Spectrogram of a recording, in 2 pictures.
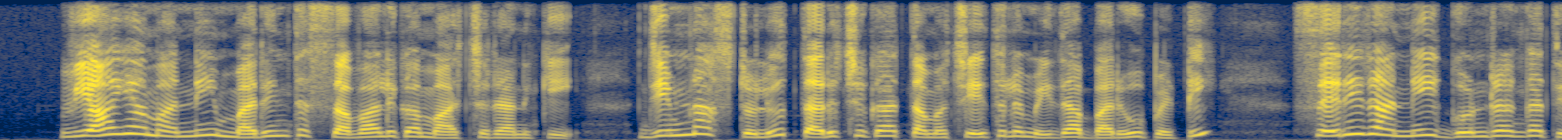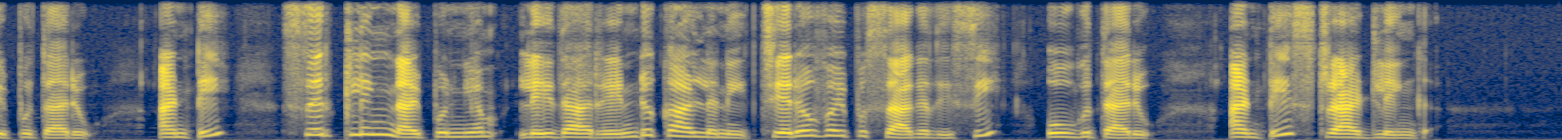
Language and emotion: Telugu, neutral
